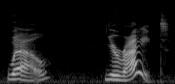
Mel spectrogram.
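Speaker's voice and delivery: ordinary delivery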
